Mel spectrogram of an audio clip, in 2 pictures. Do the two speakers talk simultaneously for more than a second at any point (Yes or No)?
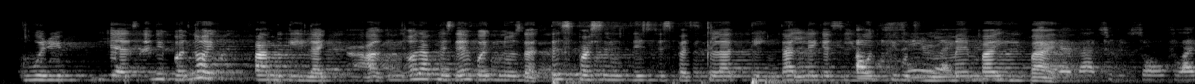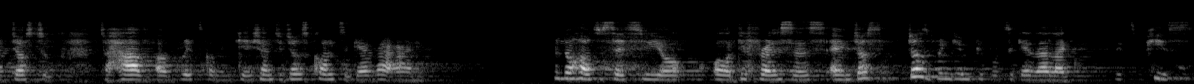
Yes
